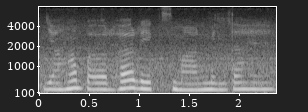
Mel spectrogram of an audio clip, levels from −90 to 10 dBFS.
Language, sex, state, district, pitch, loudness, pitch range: Hindi, female, Punjab, Fazilka, 225 Hz, -14 LUFS, 215-230 Hz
